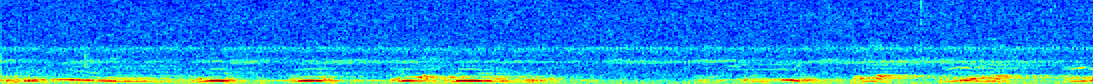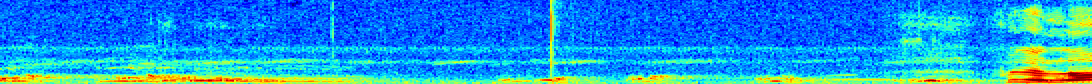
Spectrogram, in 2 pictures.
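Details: Barred Owls caterwauling near an off-grid cabin in the Central Ontario wilderness: a wild jumble of overlapping hoots, cackles and wavering wails that ends in a rising, quavering screech.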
